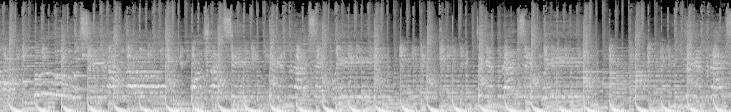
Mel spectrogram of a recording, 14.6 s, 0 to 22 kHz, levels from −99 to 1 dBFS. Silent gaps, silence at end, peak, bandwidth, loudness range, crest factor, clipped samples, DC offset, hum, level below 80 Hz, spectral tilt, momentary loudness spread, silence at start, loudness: none; 0 s; 0 dBFS; over 20 kHz; 2 LU; 10 dB; under 0.1%; under 0.1%; none; -14 dBFS; -3.5 dB/octave; 4 LU; 0 s; -12 LUFS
